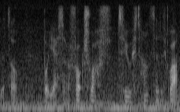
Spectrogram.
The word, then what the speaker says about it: Wrocław: But I may fly the other way, Stansted to Wrocław, because I want the controller to pronounce it wrong. Rocklaw, something like that. But it's actually Wrocław.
